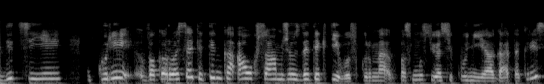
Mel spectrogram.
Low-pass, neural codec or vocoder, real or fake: 7.2 kHz; none; real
